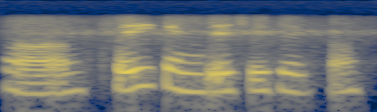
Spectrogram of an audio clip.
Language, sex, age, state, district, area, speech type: Punjabi, female, 18-30, Punjab, Faridkot, urban, conversation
